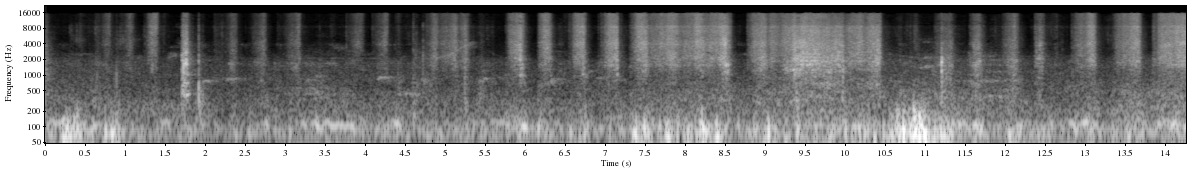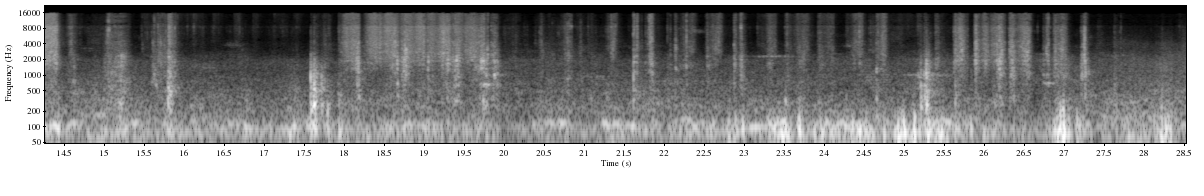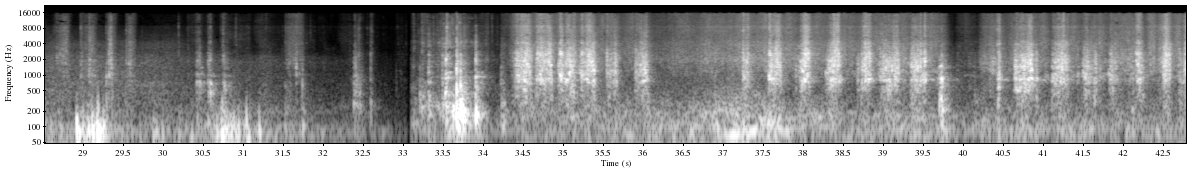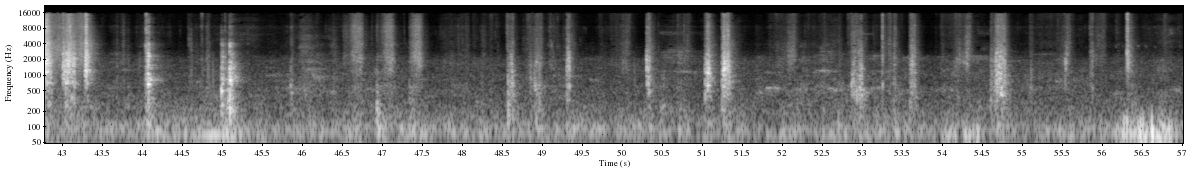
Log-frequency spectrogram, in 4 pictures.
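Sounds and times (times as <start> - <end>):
trowel scraping cement: 4.7 - 10.5, 18.0 - 20.0, 34.2 - 43.5.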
